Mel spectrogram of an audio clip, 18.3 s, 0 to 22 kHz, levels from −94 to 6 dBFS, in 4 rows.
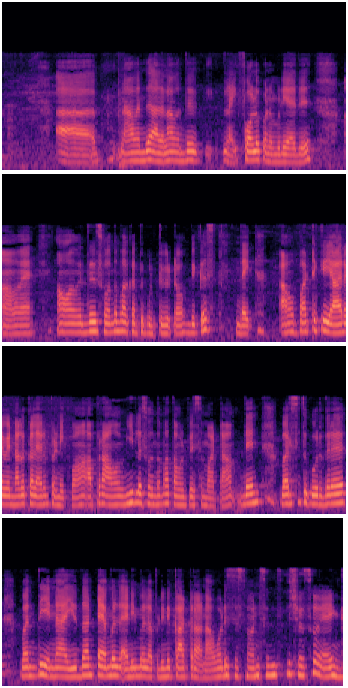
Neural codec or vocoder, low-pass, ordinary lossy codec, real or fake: none; 7.2 kHz; MP3, 48 kbps; real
